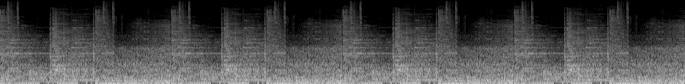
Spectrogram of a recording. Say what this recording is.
Instrument samples > Percussion
This 140bpm Drum Loop is good for composing Industrial/Electronic/Ambient songs or using as soundtrack to a sci-fi/suspense/horror indie game or short film.
Packs, Dark, Weird, Samples, Industrial, Underground, Loop, Loopable, Soundtrack, Alien, Ambient, Drum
